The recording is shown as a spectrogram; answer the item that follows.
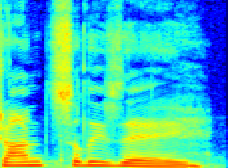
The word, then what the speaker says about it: Champs-Élysées: Champs-Élysées.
